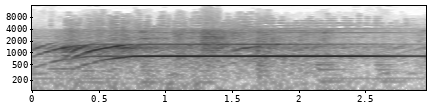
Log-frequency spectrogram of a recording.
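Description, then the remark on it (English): A sustained, steady tsunami warning siren tone sounds continuously in Tokyo, Japan, with rising sweeping tones layered in at the start, set against a dense background of noise. “And then the sirens started going off.”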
